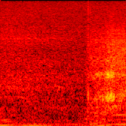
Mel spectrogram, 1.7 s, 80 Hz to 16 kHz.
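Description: The Cavale car's engine in Watch Dogs 2 hums steadily, then rises in a short rev with a climbing tone, a moderately loud, close mechanical drone heard alone.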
